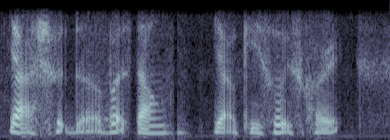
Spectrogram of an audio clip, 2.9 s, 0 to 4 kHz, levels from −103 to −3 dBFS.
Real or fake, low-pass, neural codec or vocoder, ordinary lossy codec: real; 3.6 kHz; none; none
